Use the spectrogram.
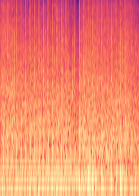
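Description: Rapid automatic gunfire from the video game Once Human, dense and continuous bursts filling the whole moment with no talk.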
